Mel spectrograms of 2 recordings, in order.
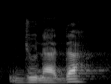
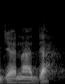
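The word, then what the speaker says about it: جنادة: An Abi Dzarrin, dari Abu Dzar, Jundub bin Junadah. Jadi bidomil jimaini wa taslisid dalil ula. Jimnya ini Jundub dan Junadah itu dibaca dhammah. Jadi Jundub bukan Jindub. Junadah bukan Janadah.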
